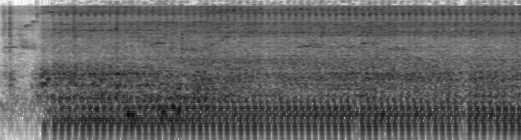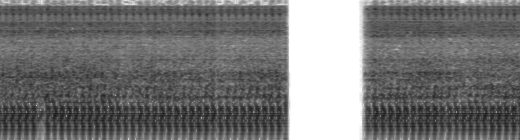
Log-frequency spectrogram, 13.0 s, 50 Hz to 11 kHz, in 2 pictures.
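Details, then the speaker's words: Revo Fit fuel-injected motorcycle after repair, with both camshaft bearings (6904 and 6001) replaced and the throttle body air setting adjusted. Steady, smooth single-cylinder idle with evenly spaced pulses and no knocks; it no longer stalls. Normal idle. "Hai suara mesinnya halus lembut kepalanya ya standar langsamnya ini sudah tidak mati-mati lagi nggak seperti awal ya"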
